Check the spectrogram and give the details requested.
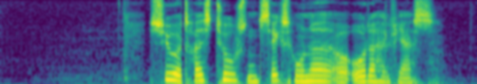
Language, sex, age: Danish, female, 36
